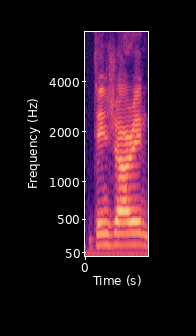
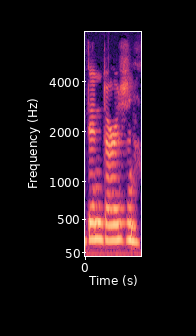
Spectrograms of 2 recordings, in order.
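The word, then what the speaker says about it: Din Djarin: just Jordan yeah like denzarin grogujarin yeah I've been saying dindarjan this whole time no the D is silent come on this mandolin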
